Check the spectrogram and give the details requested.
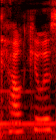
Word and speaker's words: calculus: Latin for co would be calculus lignum lignum calculus lignum calculus like the math c a l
